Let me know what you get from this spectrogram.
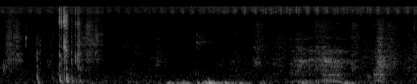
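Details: Indoor French Bulldog giving soft whimpers and breathy huffs, with one sharp high click near the start and low murmuring sounds between.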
